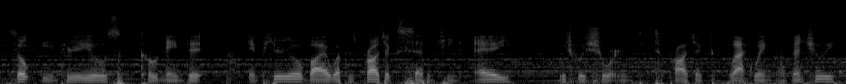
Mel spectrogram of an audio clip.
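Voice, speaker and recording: Over music in the background, a man talks at a moderate pace with fairly low pitch. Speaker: video game lore YouTuber. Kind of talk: casual lore explainer talk. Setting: gaming headset microphone. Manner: some stutters.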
